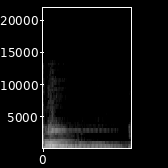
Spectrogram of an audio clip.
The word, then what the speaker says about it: CONMEBOL: So is it CONMEBOL? – CONMEBOL. Yeah. All right.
